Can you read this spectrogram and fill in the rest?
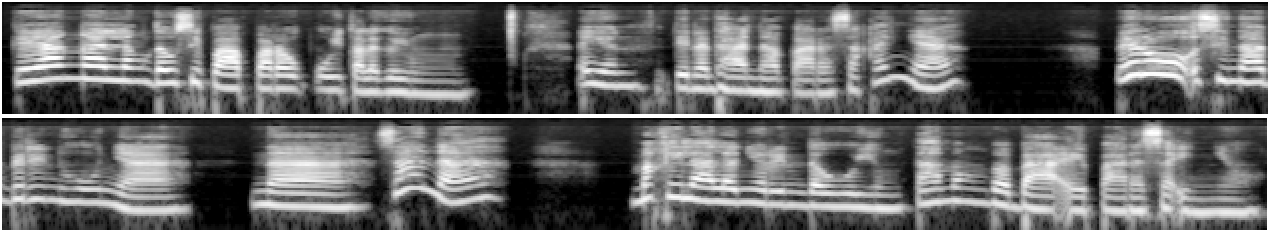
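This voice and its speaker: High-voiced, giggly young Filipino woman. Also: sing-song, moderate pace, dry recording, clean studio sound. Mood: chatty, open. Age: young adult. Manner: giggly, respectful, chatty. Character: cheerful, polite young woman, a friend's daughter. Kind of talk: Filipino radio drama dialogue.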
